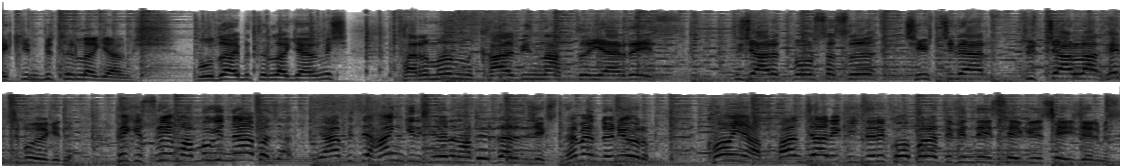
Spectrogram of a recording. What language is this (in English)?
Turkish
